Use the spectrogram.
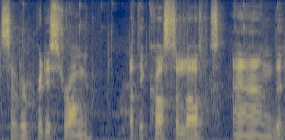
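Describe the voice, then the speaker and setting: Over music in the background, a man with a fairly low pitch talks at a moderate pace with ordinary pitch variation. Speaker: gaming YouTuber. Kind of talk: live gameplay commentary. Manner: casual with fillers.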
